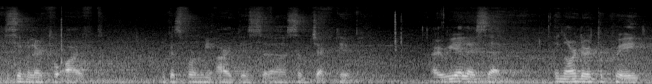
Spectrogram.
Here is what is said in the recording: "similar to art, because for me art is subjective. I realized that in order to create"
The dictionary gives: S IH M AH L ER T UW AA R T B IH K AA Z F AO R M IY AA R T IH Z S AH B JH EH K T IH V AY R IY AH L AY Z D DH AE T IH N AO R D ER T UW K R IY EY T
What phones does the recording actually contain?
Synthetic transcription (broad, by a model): S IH M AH L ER T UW AA R T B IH K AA S F AO R M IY AA R T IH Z S AH B JH EH K T IH V AY R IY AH L AY S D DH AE T IH N AO R D ER T UW K R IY EY T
